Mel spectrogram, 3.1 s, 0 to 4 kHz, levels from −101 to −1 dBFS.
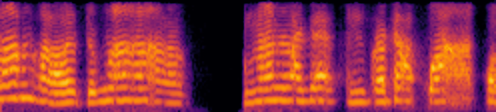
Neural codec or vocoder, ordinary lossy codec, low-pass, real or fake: codec, 16 kHz, 1 kbps, FreqCodec, smaller model; none; 3.6 kHz; fake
